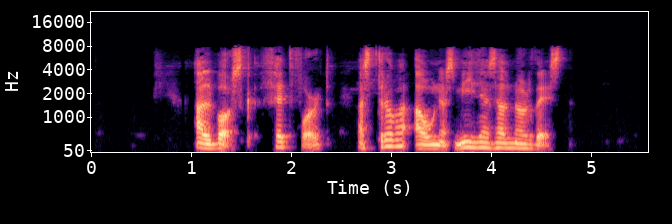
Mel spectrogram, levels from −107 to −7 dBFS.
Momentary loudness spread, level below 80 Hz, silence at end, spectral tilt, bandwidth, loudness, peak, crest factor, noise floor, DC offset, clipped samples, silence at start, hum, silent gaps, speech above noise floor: 10 LU; -58 dBFS; 0.9 s; -5.5 dB/octave; 8 kHz; -20 LUFS; -2 dBFS; 20 dB; -88 dBFS; under 0.1%; under 0.1%; 1.05 s; none; none; 69 dB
